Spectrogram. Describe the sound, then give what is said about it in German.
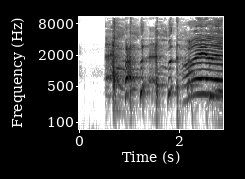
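A few short, rough coughs from a person with a cough, followed by a drawn-out voiced sound; the bursts come quickly one after another at moderate loudness. “Sie haben ja auch Husten.”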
